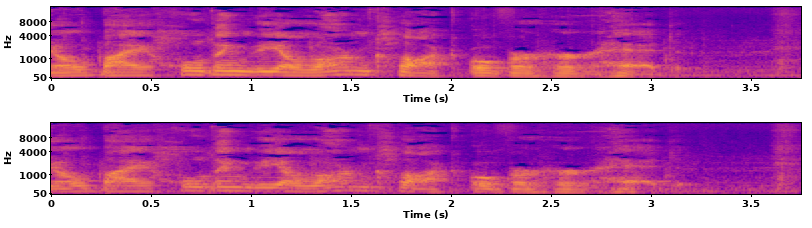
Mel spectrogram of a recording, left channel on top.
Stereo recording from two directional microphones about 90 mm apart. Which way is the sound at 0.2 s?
40° left (ahead or behind).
